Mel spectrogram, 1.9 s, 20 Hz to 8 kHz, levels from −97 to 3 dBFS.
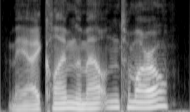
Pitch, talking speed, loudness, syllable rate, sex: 140 Hz, 190 wpm, -15 LUFS, 5.8 syllables/s, male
